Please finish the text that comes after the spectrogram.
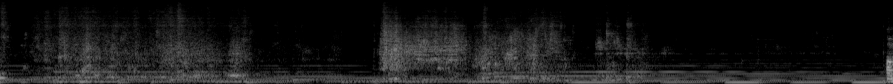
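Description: Thirteen litres of distilled water pour steadily into a mulled wine warmer used as a brewing kettle for a Bohemian Pilsner batch, a continuous close splashing rush that surges and briefly shifts in tone partway through.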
